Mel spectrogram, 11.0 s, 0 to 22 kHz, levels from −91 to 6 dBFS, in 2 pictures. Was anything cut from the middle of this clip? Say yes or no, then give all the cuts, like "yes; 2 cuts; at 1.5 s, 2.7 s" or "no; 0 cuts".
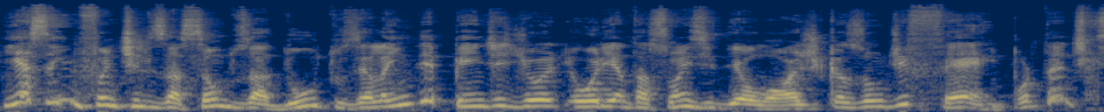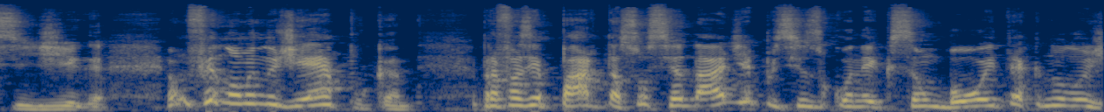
no; 0 cuts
